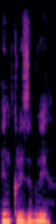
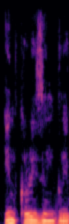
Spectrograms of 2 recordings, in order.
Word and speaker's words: increasingly: So the S here instead of being a voiced S will be an unvoiced S. Increasingly. Increasingly.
